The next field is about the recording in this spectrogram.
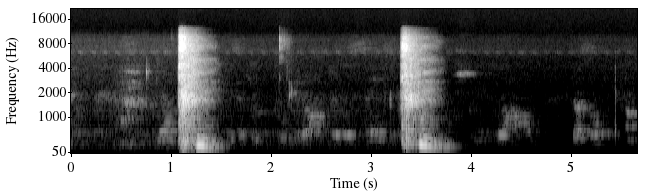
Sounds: Sneeze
